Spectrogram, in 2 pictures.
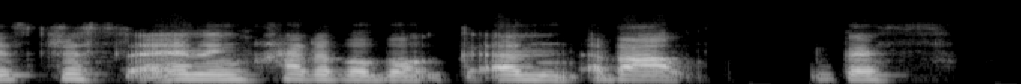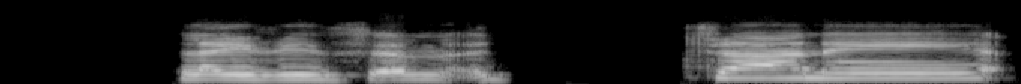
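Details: Adult woman who stammers, speaking in a podcast interview; finding: stuttering.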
